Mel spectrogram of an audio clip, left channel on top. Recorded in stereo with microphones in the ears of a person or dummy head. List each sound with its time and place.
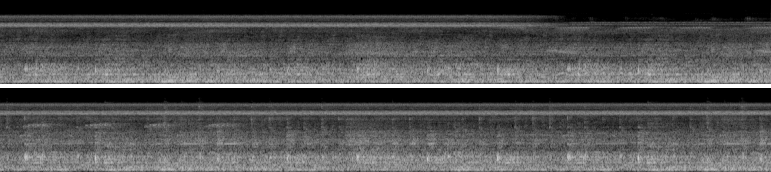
0.0 s a machine running: 90° right, 7.5 m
